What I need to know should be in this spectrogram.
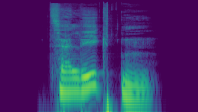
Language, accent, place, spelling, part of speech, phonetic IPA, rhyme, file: German, Germany, Berlin, zerlegten, adjective / verb, [ˌt͡sɛɐ̯ˈleːktn̩], -eːktn̩, De-zerlegten.ogg
- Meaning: inflection of zerlegt: 1. strong genitive masculine/neuter singular 2. weak/mixed genitive/dative all-gender singular 3. strong/weak/mixed accusative masculine singular 4. strong dative plural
